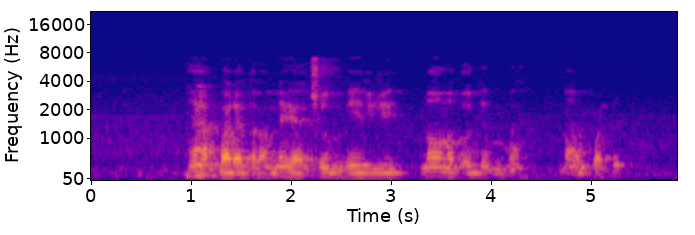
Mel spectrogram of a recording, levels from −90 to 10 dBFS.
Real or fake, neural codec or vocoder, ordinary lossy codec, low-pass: fake; codec, 16 kHz, 8 kbps, FunCodec, trained on Chinese and English, 25 frames a second; AAC, 64 kbps; 7.2 kHz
